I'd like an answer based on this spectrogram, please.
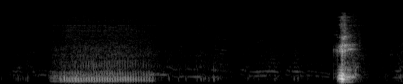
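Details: Puppy asleep and snoring: one rough, buzzing inhaled snore lasting about a second, followed by near silence with faint breathing, then a sharp knock-like thump near the end.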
